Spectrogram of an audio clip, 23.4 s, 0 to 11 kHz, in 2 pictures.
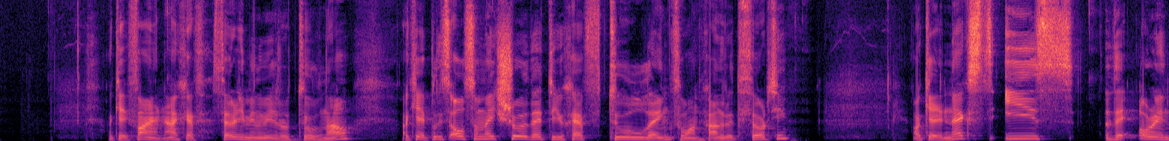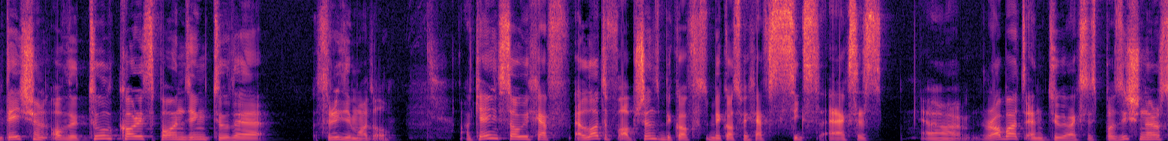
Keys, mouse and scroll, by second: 1.6 right click, 2.4-2.9 scroll, 3.9 scroll, 4.9 click, 5.1 click, 6.9 click, 8.0 click, 9.0-9.5 scroll, 10.8 right click, 15.5 right click, 18.2 right click.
